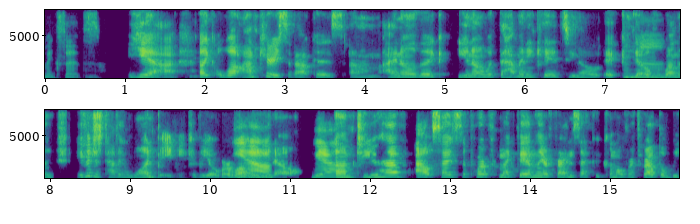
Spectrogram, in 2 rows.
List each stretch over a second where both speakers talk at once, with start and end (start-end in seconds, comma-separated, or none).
none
